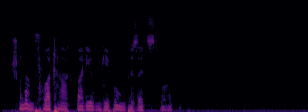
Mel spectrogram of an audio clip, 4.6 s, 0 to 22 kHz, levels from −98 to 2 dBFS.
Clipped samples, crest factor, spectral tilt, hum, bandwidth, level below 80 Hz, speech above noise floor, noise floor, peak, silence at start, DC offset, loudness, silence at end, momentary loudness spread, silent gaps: under 0.1%; 20 dB; -6 dB/octave; none; 13.5 kHz; -68 dBFS; 25 dB; -86 dBFS; -42 dBFS; 0.15 s; under 0.1%; -63 LUFS; 1.7 s; 5 LU; none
